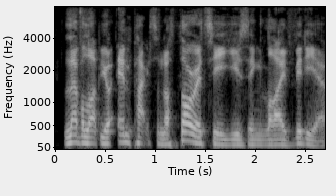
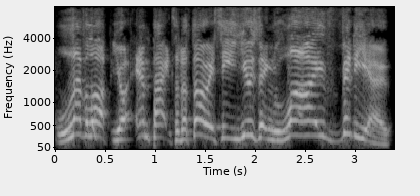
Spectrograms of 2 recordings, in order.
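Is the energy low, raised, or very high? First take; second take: low; very high. First: It is said with low, conversational energy. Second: It is said with very high, over-the-top energy.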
